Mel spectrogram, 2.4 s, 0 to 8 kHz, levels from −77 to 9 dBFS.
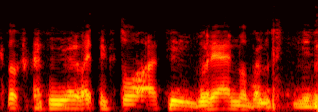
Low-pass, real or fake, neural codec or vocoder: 7.2 kHz; fake; codec, 44.1 kHz, 1.7 kbps, Pupu-Codec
